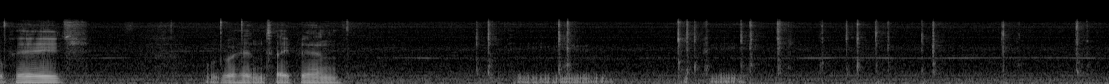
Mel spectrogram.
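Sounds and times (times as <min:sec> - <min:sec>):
keyboard typing clicks: 0:04.8 - 0:05.0, 0:05.6 - 0:05.8, 0:06.8 - 0:11.0.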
